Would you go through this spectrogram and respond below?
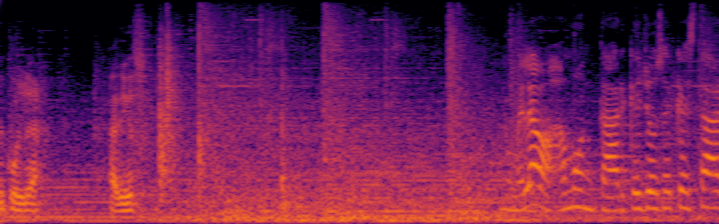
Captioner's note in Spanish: sonido al abrir la puerta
